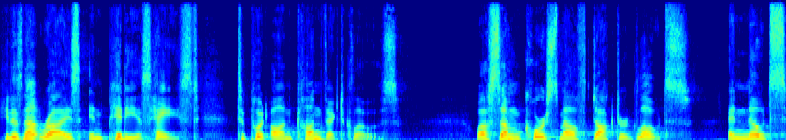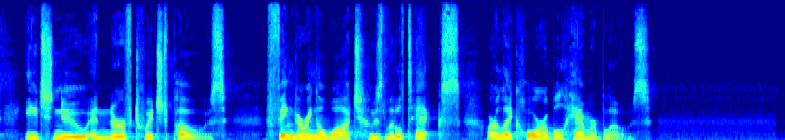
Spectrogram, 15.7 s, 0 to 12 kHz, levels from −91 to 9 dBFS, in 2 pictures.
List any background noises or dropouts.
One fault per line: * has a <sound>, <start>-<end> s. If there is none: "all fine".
all fine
